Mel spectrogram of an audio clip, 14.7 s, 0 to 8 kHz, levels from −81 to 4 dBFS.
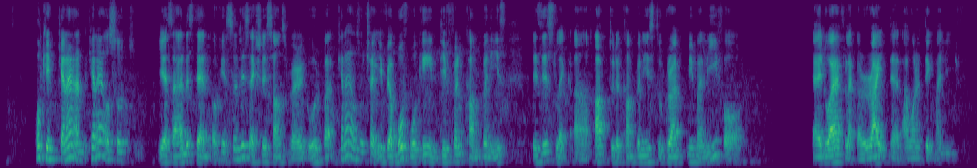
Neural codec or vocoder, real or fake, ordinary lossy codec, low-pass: none; real; none; none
